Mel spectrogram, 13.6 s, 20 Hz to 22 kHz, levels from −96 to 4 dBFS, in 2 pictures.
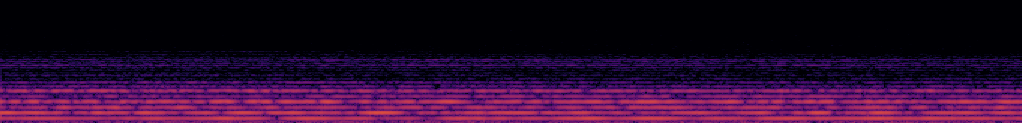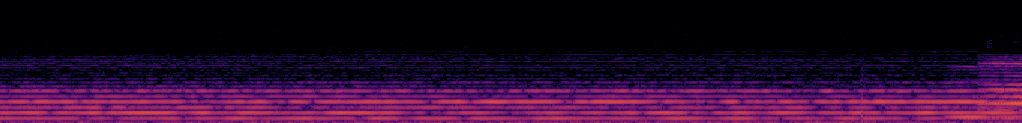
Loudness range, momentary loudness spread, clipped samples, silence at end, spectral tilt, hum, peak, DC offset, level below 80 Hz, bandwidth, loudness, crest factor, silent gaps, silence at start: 1 LU; 3 LU; under 0.1%; 0 s; -10 dB/octave; none; -28 dBFS; under 0.1%; -62 dBFS; 4.2 kHz; -43 LUFS; 16 dB; none; 0 s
